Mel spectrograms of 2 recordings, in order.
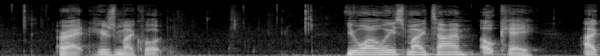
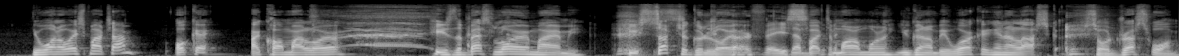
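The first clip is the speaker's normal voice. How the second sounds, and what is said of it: Tony Montana Scarface accent impression. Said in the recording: “Want me to say it with an accent? ... say it with an accent ... It's not bad. It's pretty good, Tony Montana. ... Not bad, Scarface.”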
